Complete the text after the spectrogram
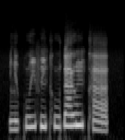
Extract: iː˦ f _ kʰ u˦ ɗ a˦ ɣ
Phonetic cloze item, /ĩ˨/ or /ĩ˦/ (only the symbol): ĩ˦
